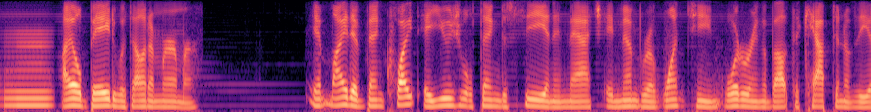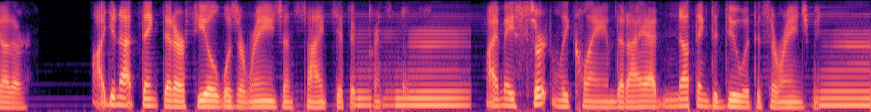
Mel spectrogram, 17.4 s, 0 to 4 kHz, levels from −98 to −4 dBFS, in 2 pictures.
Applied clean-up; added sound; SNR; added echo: neural separator model SepFormer WHAM!.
